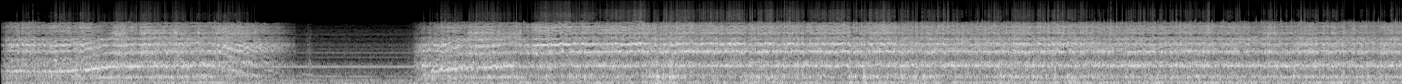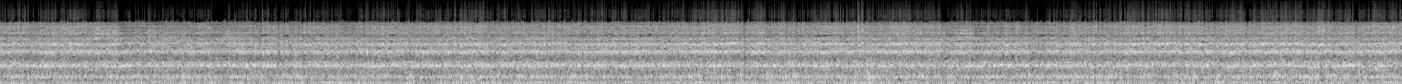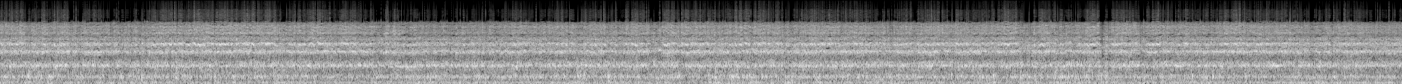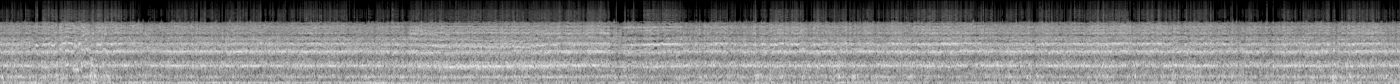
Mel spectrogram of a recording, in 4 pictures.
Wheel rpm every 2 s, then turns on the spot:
190, 40, 150, 230, 230, 230, 230, 230, 230, 230, 230, 230, 230, 230, 230, 230, 230, 240, 230, 230, 240, 230, 230, 220, 230, 230, 230, 230.
none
